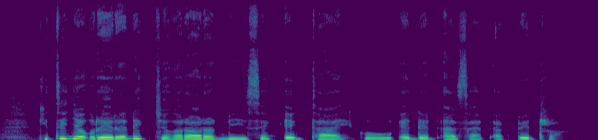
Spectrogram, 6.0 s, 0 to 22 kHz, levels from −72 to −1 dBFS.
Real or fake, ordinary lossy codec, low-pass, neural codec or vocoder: real; none; none; none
